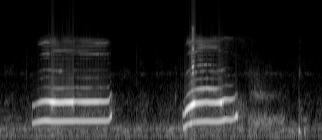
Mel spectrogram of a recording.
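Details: Baby cats meowing: two long, steady, tonal meows, the second starting with a rising swoop and ending with a slight upturn, followed by a faint click.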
